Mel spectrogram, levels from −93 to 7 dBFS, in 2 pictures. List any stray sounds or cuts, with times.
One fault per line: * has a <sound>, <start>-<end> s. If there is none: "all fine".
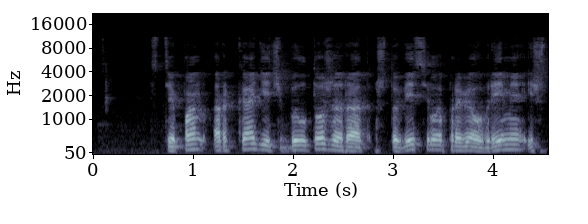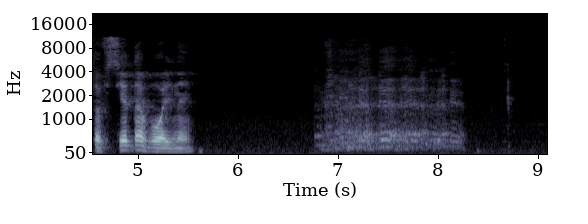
* has a laugh, 6.8-8.3 s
